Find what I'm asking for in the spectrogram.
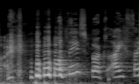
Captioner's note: chuckle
